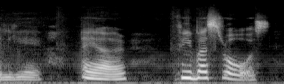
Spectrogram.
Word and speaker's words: Phoebus: यूज़ होता है, और इसकी प्रोनाउंसिएशन हम फीबस ही करेंगे, जैसे कि हम फिनिक्स को कहते हैं, फिनिक्स की प्रोनाउंसिएशन करते हैं।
